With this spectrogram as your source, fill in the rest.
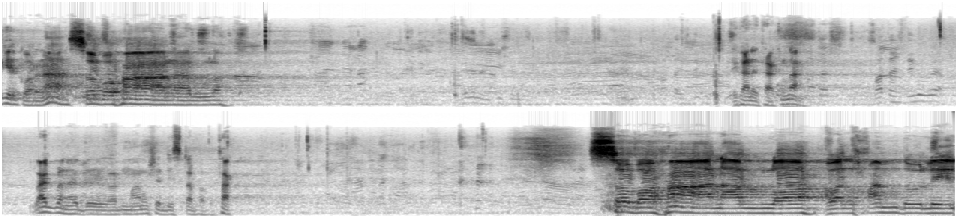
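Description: A man chants loudly through a microphone and loudspeakers, with echo.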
